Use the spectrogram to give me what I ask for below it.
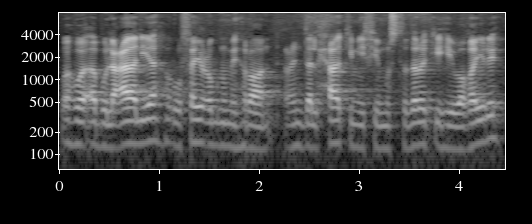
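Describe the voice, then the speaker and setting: A man's voice: mid-range voice, level tone, fast, sharp tone. A man reading a religious text aloud for his teacher, steadily reciting quotes and long lists of names.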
